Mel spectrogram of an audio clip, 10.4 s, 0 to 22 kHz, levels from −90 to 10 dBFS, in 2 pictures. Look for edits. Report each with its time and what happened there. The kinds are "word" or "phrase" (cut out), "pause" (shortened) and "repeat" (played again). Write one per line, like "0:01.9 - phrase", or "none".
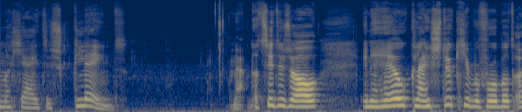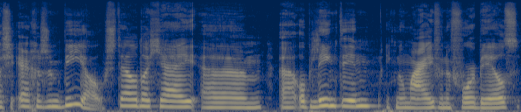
0:07.9 - pause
